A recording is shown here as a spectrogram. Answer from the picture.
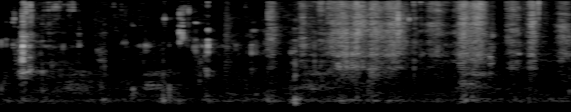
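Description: Close-miked chewing and small wet mouth clicks of people eating braised pork hock and rice by hand, with a short stretch of soft rustling about halfway through.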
